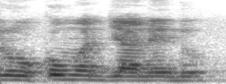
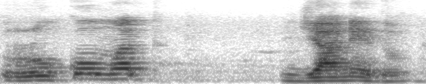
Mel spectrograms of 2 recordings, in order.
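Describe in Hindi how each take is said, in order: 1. यह बिना किसी विराम के बोला जाता है। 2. 'mat' के बाद विराम है। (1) "अगर यही न लगा होता तो आप कहते" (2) "अगर यही चिन्ह यहाँ लग जाता है"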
